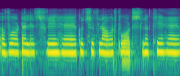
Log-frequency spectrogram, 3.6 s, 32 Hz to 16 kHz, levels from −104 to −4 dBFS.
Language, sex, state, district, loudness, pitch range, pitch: Hindi, female, Bihar, Patna, -12 LUFS, 220-225 Hz, 225 Hz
